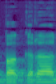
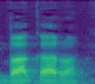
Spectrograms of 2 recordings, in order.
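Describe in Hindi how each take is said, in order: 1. q और r के बीच कोई स्वर नहीं है। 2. हर व्यंजन के बाद एक छोटी 'a' ध्वनि आती है। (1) "ये लफ्ज़ जो है बकरा नहीं होता" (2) "बा पे भी ज़बर है, काफ पे भी और रा पे भी"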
